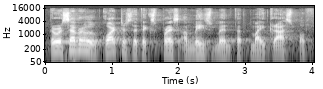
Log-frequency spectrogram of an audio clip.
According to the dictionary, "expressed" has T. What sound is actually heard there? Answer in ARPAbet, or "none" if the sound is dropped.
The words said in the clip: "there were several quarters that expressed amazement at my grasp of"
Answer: none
